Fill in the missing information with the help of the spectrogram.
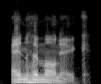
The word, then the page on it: enharmonic: British English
